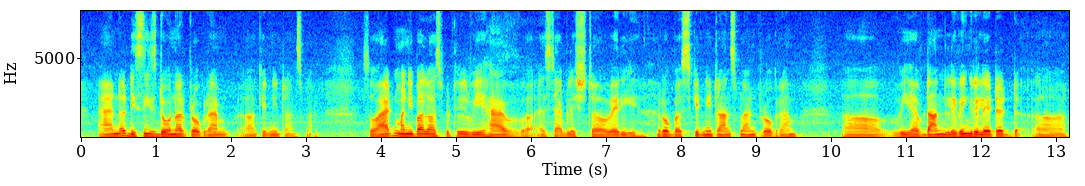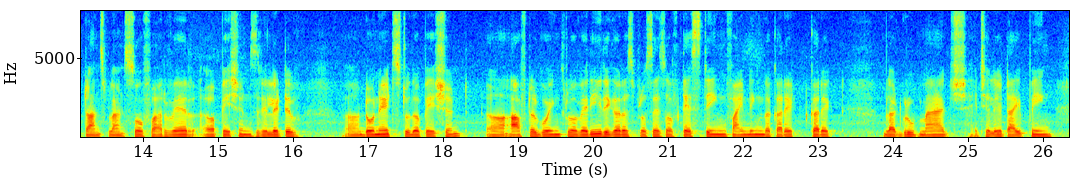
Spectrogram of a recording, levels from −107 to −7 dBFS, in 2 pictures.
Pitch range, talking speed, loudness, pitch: 105-125 Hz, 135 wpm, -23 LUFS, 115 Hz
